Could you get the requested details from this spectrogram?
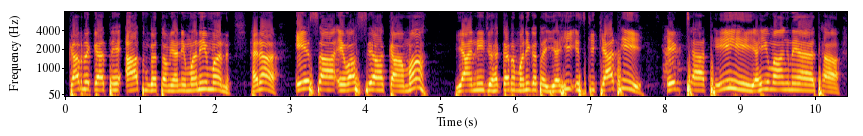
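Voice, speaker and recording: High-voiced teacher explaining verses. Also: male voice, clear, resonant tone, no room sound. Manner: reads verses slowly, explains with rhetorical questions. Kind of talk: Sanskrit lesson explanation.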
